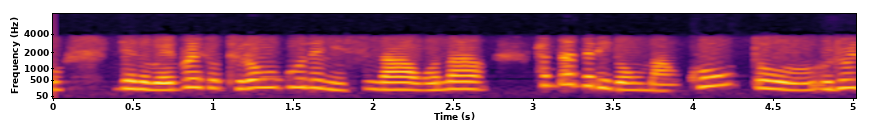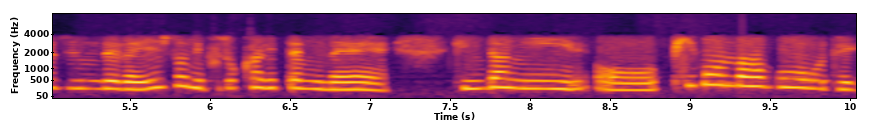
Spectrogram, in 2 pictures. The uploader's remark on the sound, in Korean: 전화연결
